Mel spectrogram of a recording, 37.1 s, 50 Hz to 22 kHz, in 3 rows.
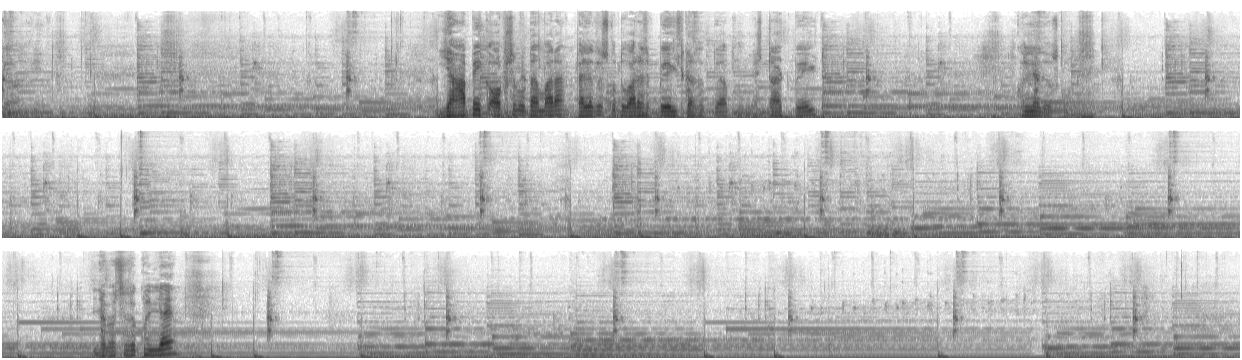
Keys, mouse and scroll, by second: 0.4 scroll down 1, 2.2 double click.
